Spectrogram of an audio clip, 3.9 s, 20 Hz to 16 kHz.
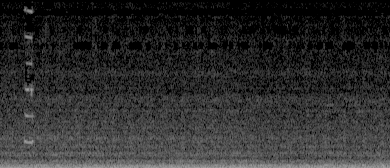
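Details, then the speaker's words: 2011 Chevy Equinox at idle, EGR valve commanded progressively open (23–29%) with a scan tool: low, uneven, labouring idle that sags and misses at about 500 rpm. Rough idle from the open EGR. "then 23 it kind of sounds like it's like struggling to idle and it's even lower than it was before and then 29 it kind of sounds like it's missing and it's only at like 500 rpm"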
